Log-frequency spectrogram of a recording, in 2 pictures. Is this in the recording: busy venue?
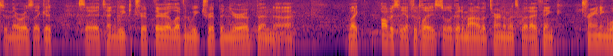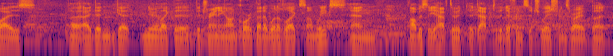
yes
